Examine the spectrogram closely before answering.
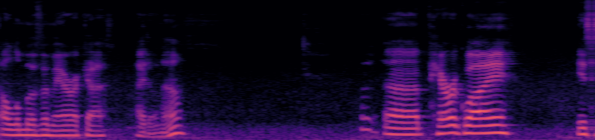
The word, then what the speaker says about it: Paraguay: would be the ultimate America I don't know Paraguay is how you pronounce it really okay I will I will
